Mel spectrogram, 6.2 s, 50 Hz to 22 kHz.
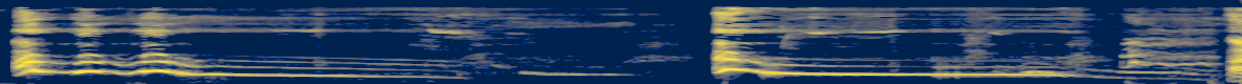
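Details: ['Duncan the cocker spaniel howling at Christmas 2019 in New Jersey. A trembling opening wail slides down into a long fading howl, then a second sustained howl starts after a pause and ends with a sudden sharp noise.']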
